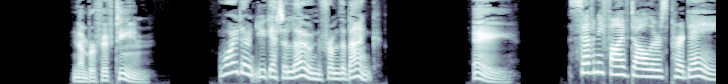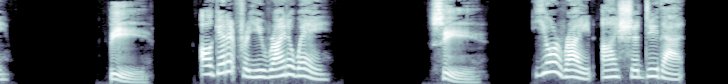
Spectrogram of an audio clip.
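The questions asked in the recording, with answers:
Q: Why don't you get a loan from the bank?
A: C: You're right, I should do that.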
